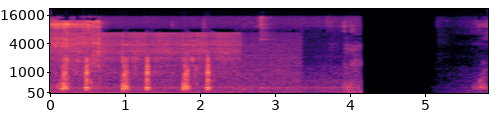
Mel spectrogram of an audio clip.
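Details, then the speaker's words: Stethoscope diaphragm auscultation at the aortic and pulmonary areas, 2nd intercostal spaces beside the sternum: three clear lub-dub beats at about 75 a minute with a crisp, normal second heart sound (S2). "Auskultasi bunyi jantung 2 atau S2 akan lebih terdengar pada area aorta dan pulmonal."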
